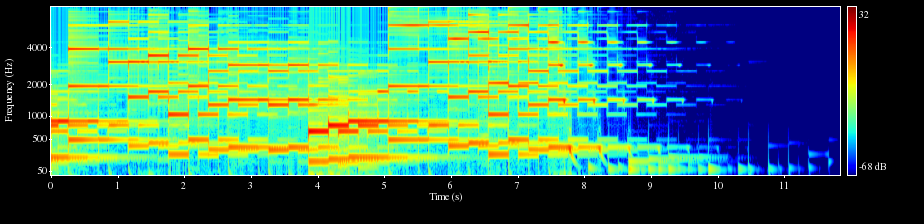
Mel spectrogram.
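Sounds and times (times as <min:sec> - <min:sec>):
Malekko Manther synthesizer resonance play: 0:00.0 - 0:09.5.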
